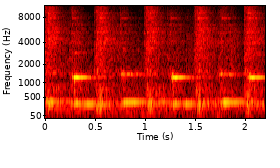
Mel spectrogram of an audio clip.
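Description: Percussion ensemble playing marimbas and other mallet percussion: a steady pulse of struck notes about two a second, with a short higher figure over lower ringing notes.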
